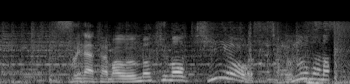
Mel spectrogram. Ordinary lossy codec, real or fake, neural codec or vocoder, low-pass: none; fake; codec, 16 kHz, 1 kbps, X-Codec, HuBERT features, trained on general audio; none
